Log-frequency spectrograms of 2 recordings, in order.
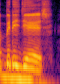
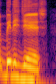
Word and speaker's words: बृजेश: तो मिलके बन जाएगा बृजेश। कैसे पढ़ेंगे? बृजेश। आया समझ में? एक बार फिर से देखिए। ब में ऋ की मात्रा ब्री। ज में ए की मात्रा जे श। तो मिलके बन जाएगा बृजेश।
